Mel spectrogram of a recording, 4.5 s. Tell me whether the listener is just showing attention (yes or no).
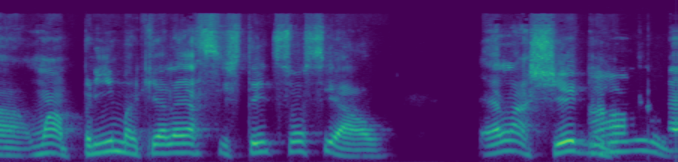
yes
